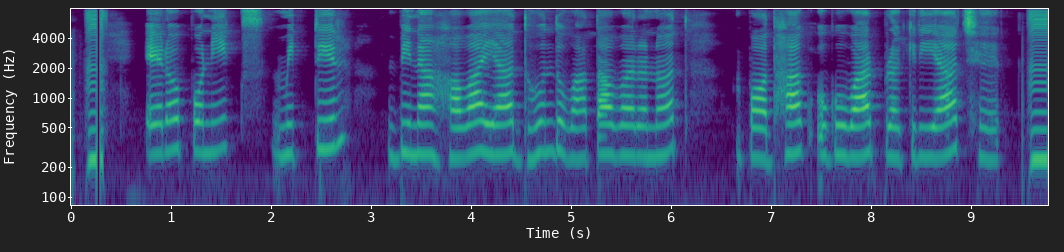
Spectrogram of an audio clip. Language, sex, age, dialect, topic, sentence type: Magahi, female, 18-24, Northeastern/Surjapuri, agriculture, statement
